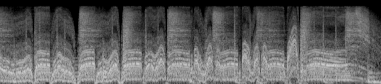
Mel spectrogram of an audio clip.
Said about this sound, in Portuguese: com scratch do DJ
